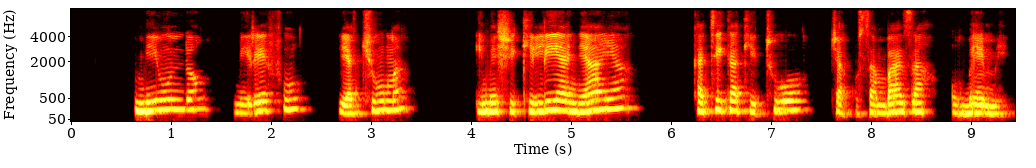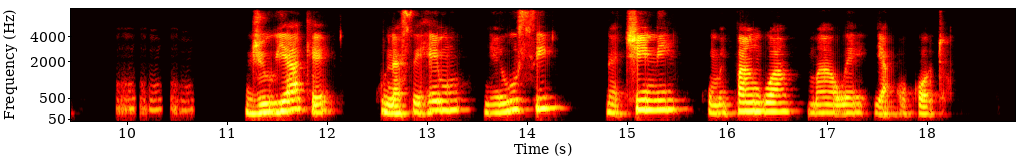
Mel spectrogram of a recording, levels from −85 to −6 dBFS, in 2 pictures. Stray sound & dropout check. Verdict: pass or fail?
fail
